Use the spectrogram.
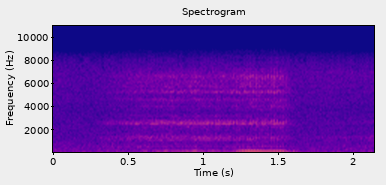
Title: our snoring dog lol (RIP 11-14-2014)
